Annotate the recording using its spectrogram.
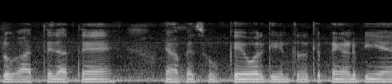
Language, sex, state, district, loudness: Hindi, male, Uttar Pradesh, Lalitpur, -19 LUFS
